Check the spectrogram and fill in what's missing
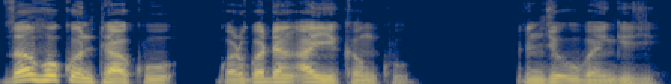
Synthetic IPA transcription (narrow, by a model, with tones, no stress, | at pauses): zɐ˦˨ŋɦʊ˦kʷʊ˨ntaː˦kʷu˦ | ɡʷɐ˨ɽɡʷɔ˦dɔ˦ŋʔa˦jːʊ˨kɐ˦ŋkʷu˨ʔ | ʔɪ˦nd͡ʒi˦ʔʊ˨bɐ˦ŋɡʲɪ˦d͡ʒiː˨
